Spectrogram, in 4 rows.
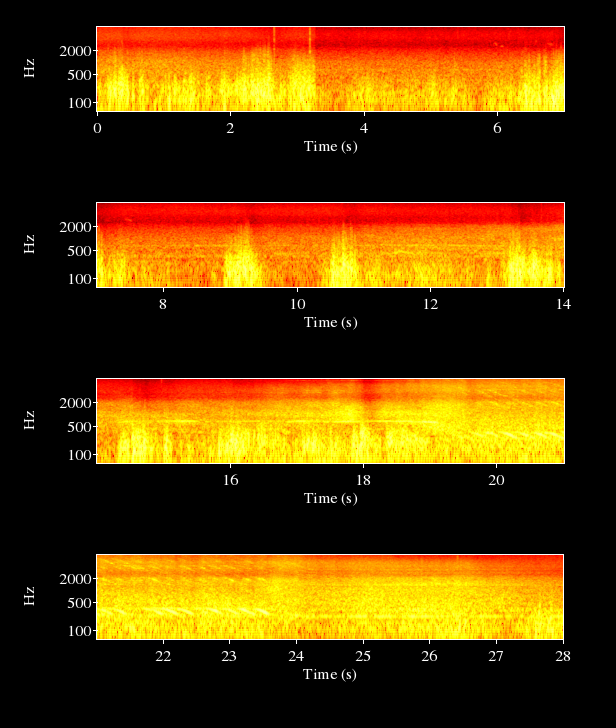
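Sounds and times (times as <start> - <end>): high-speed train rushing past: 0.0 - 5.7, 7.7 - 28.0
rhythmic beat of train coaches: 18.1 - 25.2.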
